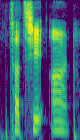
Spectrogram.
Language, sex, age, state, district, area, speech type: Marathi, female, 45-60, Maharashtra, Amravati, urban, spontaneous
